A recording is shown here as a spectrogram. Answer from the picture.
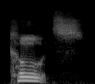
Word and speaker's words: Kuntz: The last name of the German soccer coach we interviewed earlier this week is pronounced Koontz.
